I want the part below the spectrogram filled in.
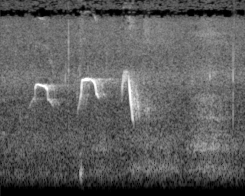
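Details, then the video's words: Mimicking lyrebird of Australia gives three separate whistled notes, each flat then dropping or arching, spaced about half a second apart over quiet background hiss. "Bird Sounds From The Lyre Bird"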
